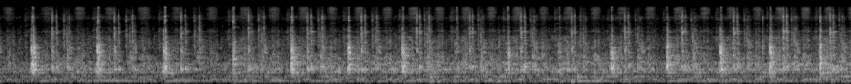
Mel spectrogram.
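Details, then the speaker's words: Bharat Z170F 4 hp diesel engine, rebuilt after its oil chamber burst; a fuel-pump setting problem was found. Crisp, regular creaking chatter about every two-thirds of a second on injector test, with good spray; nozzle working properly, no misfire expected. "তো finally বন্ধু আপনারা নজলের sound শুনতে পেলেন, sound এবং spray উভয়ে কিন্তু খুব সুন্দর চলে আসছে। তো এতে করে বন্ধু বোঝা গেল যে ইঞ্জিনে কখনো কিন্তু আপ ডাউন আসবে না।"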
